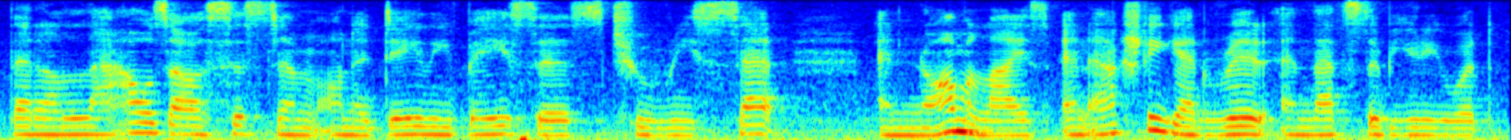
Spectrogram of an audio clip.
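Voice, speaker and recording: A woman's voice: fairly low pitch, steady tone, normal speed, darkish tone, a little hiss or hum. A woman who teaches meditation, talking in a flowing, casual way that is full of filler words. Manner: flowing, with many "you know" and "like" fillers. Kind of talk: casual podcast conversation.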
